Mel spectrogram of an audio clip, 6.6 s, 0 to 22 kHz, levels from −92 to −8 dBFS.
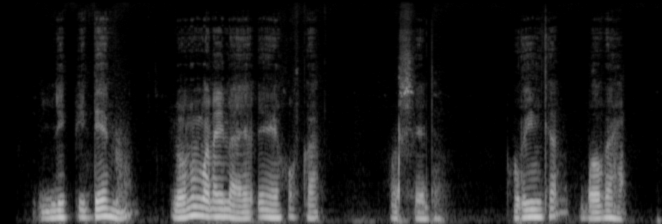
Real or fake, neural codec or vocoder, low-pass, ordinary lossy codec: fake; codec, 44.1 kHz, 1.7 kbps, Pupu-Codec; none; none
